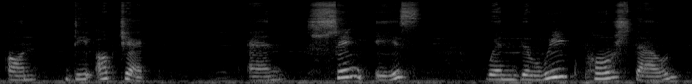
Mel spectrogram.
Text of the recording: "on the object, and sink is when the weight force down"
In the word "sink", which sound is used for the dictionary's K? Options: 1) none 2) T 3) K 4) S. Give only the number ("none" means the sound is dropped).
1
